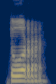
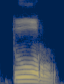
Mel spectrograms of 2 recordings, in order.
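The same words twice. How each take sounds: First: The r sound is thin and light. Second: The r sound is thick and heavy. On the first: The speaker calls it wrong. "tur itu tipis namanya" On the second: The speaker calls it right.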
